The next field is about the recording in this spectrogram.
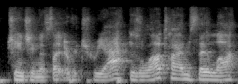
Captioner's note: murmurs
